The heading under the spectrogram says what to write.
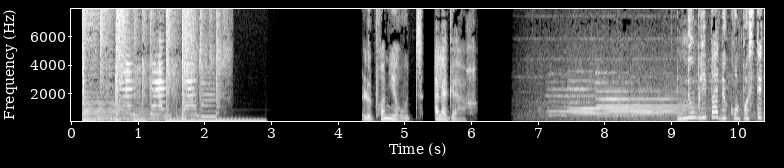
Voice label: French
